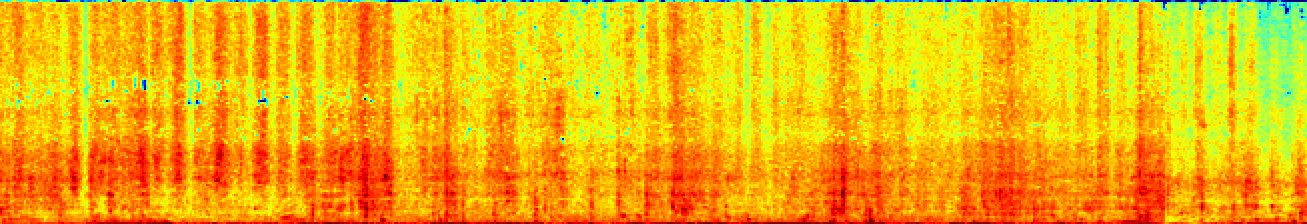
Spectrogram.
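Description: Water splashing and repeated scrubbing strokes as an Asian elephant is bathed in a shallow stream, water poured over it from a bucket and its hide rubbed down.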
